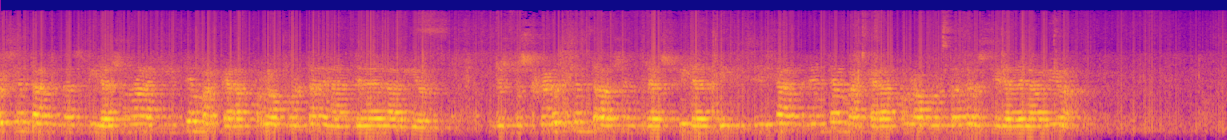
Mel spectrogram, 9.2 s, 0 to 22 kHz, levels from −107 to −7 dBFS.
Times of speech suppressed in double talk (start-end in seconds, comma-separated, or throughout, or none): none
